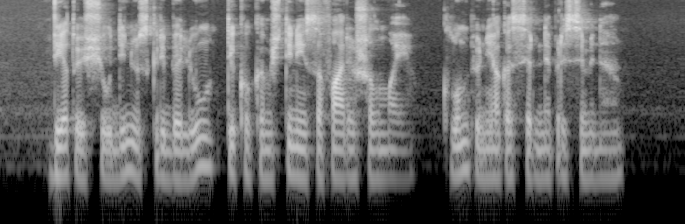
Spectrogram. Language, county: Lithuanian, Klaipėda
